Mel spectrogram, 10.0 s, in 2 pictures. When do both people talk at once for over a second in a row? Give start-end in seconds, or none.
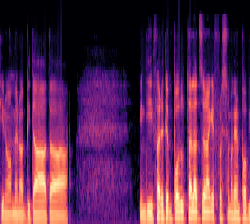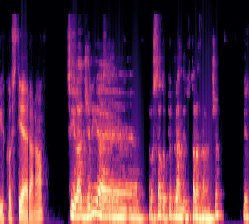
none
